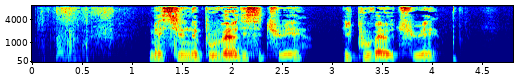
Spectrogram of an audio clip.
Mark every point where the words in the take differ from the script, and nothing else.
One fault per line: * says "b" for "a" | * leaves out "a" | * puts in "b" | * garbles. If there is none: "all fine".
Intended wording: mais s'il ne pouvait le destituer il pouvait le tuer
all fine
